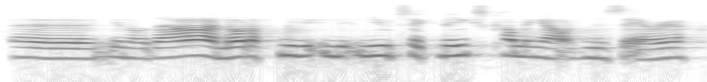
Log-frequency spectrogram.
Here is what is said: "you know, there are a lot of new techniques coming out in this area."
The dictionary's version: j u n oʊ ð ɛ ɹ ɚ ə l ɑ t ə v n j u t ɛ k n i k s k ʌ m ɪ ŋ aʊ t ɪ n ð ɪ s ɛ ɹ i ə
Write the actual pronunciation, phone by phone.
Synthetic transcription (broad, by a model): j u n oʊ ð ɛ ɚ ə l ɑ t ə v n j u s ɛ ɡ n i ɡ s k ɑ m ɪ ŋ aʊ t ɪ n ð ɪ s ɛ ɹ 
